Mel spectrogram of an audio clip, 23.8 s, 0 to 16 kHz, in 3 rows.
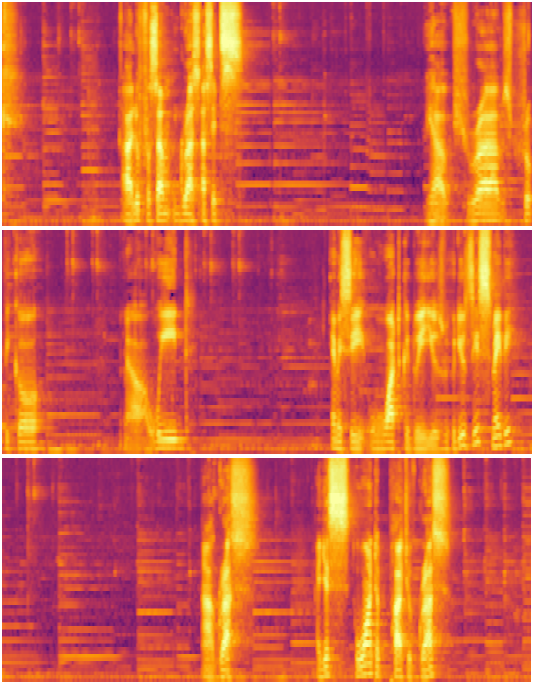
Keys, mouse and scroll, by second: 3.0-8.3 drag.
